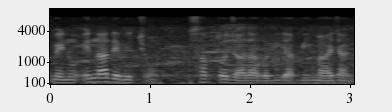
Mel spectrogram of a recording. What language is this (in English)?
Punjabi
